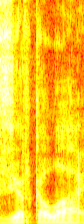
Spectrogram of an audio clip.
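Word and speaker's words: зеркала: Zirkala becomes zirkala in the plural. Okay, so that's basically the pattern we just saw with the two syllable nouns.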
